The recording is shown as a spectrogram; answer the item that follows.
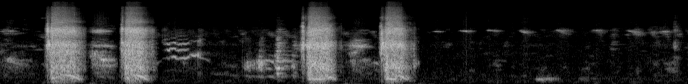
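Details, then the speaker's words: Four sharp, forceful sneeze-like blasts, then soft chirps, from a chicken with ngorok (snoring respiratory illness), clearing thick mucus from blocked nostrils; sneezing with nasal mucus. "Jadi kalau ayam tidak bisa mengeluarkan lendirnya, panjenengan kori. Contohnya seperti ini. Terus lubang hidungnya ditiup karena ada lendir yang menutupi rongga hidung."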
